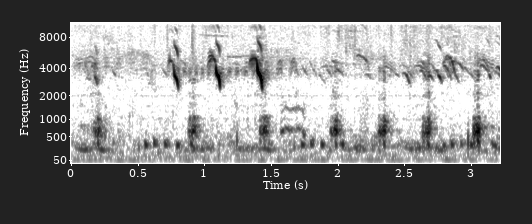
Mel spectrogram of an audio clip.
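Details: A hen kept with a big brood of chicks clucks in short low pulses while several chicks give loud, sharp, high peeps, with a soft murmuring cluck run underneath.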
